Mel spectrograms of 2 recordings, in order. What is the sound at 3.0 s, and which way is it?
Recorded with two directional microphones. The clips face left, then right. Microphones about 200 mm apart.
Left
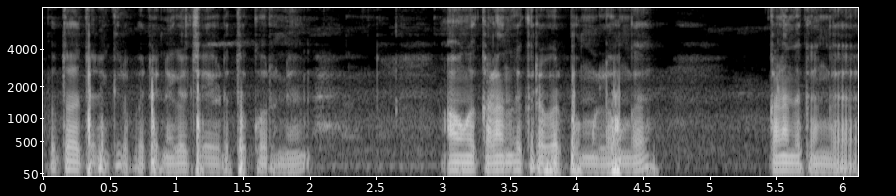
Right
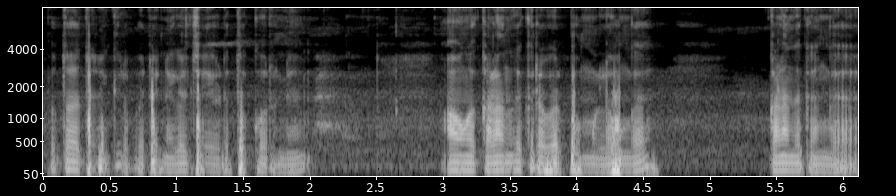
Speech, 55° left (ahead or behind).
